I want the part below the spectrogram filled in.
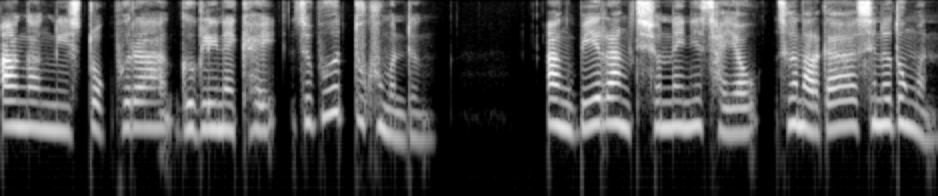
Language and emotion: Bodo, sad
